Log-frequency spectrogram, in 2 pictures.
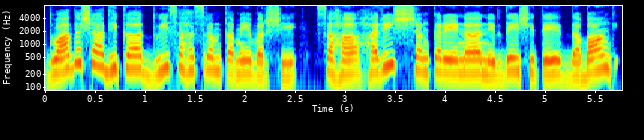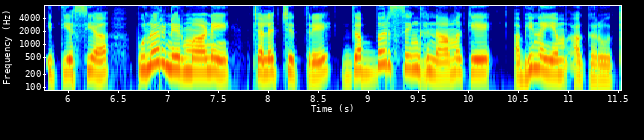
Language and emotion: Sanskrit, neutral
